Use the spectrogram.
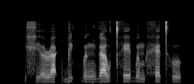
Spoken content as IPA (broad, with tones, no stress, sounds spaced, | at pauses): x i˨˩˨ ə̯ ɹ a˨˩ k̚ ɓ i˦˥ t̚ ɓ ə˧˥ ŋ ɗ a˧˥ w t̪ʰ e˧˥ ɓ ə˧ m h ɛ˧ t̪ʰ u˨˩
